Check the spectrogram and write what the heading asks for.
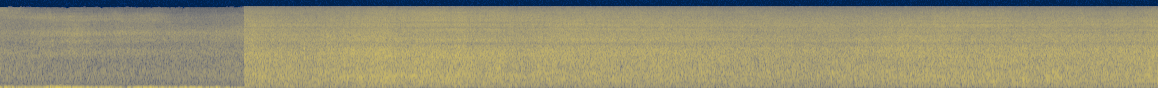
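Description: Ocean surf washing against a rocky shore, a steady, even rushing. For the first few seconds wind buffets the microphone with an uneven low rumble, which stops abruptly, leaving only the steady surf.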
